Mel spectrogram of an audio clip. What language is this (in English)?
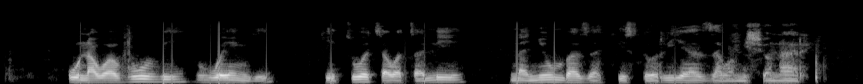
Swahili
